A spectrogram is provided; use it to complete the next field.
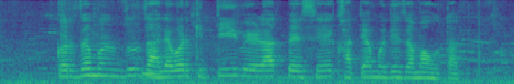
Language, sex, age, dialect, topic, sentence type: Marathi, male, 18-24, Standard Marathi, banking, question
